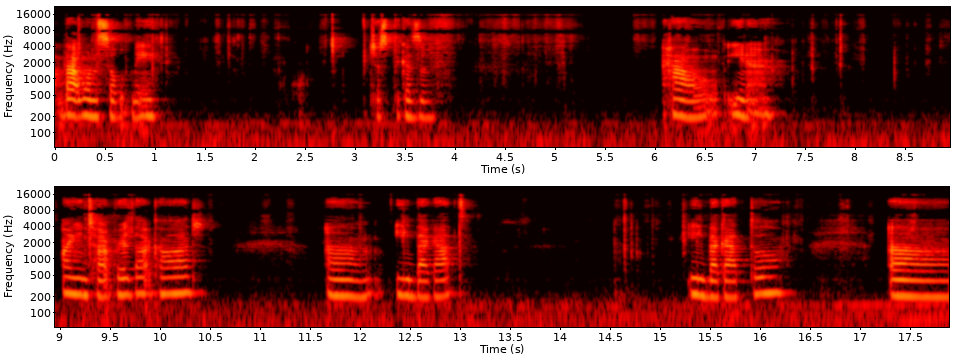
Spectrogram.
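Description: Playing cards slide and tap softly against each other.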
